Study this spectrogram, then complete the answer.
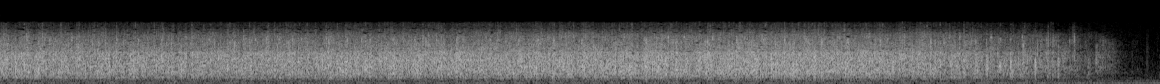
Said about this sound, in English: That well-earned applause deserves a curtain call.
